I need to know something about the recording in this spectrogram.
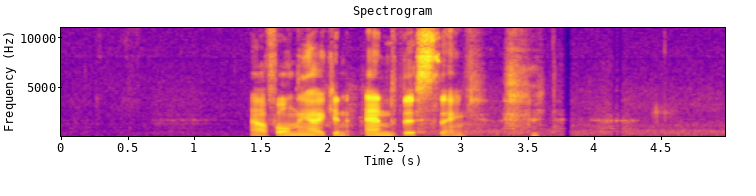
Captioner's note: laughing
